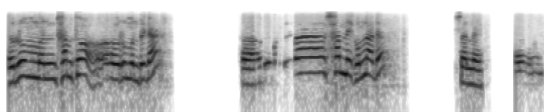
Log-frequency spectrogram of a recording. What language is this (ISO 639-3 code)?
brx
